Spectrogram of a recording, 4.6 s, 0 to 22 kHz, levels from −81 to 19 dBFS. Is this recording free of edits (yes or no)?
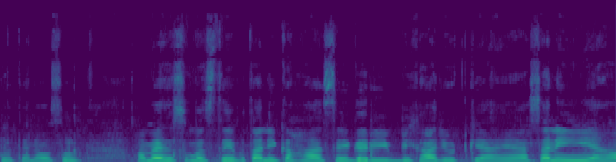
yes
